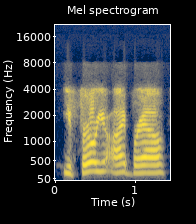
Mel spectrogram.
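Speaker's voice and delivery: ordinary talk, nothing marked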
